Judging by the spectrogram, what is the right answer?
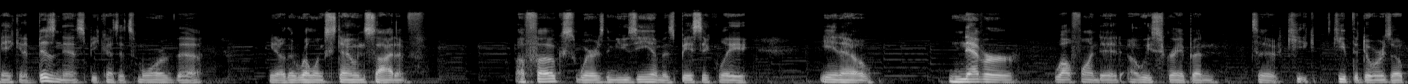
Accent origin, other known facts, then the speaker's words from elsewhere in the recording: Cleveland, Ohio, United States; I'm from Cleveland.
